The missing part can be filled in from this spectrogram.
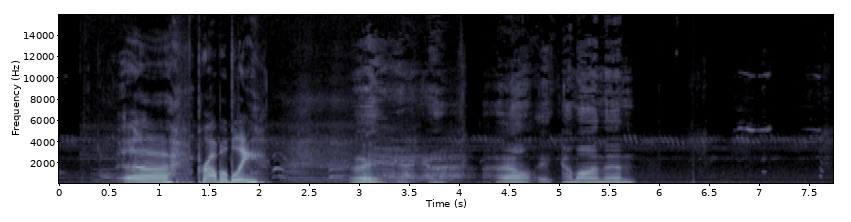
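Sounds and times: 
puppy whimpering: 0:00.0 - 0:00.8, 0:06.8 - 0:07.7
speech: 0:00.6 - 0:02.2, 0:02.9 - 0:05.8.

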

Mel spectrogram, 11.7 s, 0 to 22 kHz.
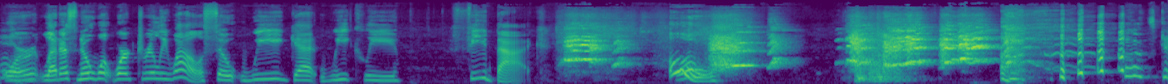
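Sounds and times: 
speech: 0:00.1 - 0:05.8, 0:06.7 - 0:07.5, 0:08.5 - 0:09.2, 0:11.3 - 0:11.6
puppy barking while playing with a cat: 0:05.6 - 0:06.4, 0:07.1 - 0:10.0
puppy whining: 0:05.6 - 0:10.3
laughter: 0:10.0 - 0:11.3.

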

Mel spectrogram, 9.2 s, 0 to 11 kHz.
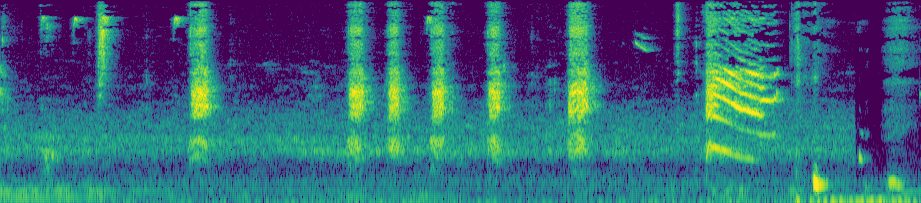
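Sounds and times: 
squirrel alarm call: 0:00.8 - 0:02.2, 0:03.4 - 0:07.8.

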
